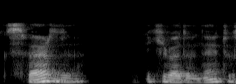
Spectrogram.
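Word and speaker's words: sweord: Et Swerdanis, donc, va donner, par exemple, en vieil anglais, on va avoir Sveord, qui se prononce Sverd, et qui va donner tout simplement l'anglais d'aujourd'hui.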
